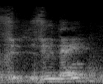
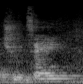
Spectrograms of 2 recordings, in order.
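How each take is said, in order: First: The name is said in a Mandarin-like way. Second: The name is said in an older anglicized way. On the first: This is how it is said now. "now it's Zhu De" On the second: This is how it used to be said in English. "in the English, we used to say Chu Te"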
